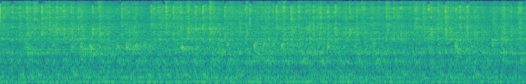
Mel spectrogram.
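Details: Rotary vane vacuum pump on a neon bombarding/processing bench pulling down vacuum through the manifold: steady, even low hum with smooth hiss, no knocks or surges; normal running, system still outgassing.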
